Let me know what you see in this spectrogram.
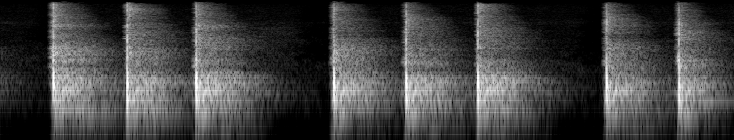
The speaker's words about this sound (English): So this is a fairly standard strumming pattern. So what I do is I just gently place my hands on the strings just till it makes a muted sound, and then I just try and copy the rhythm if it's there. If you're struggling with that, try clapping it.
